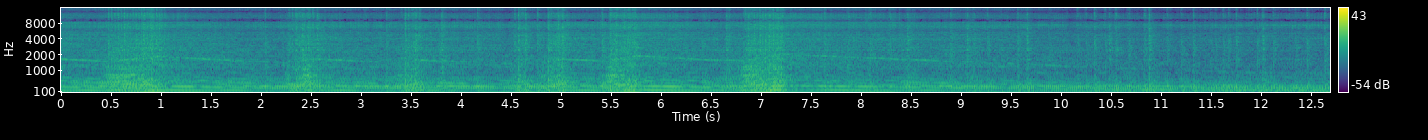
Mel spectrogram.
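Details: Evinrude Bobcat 25hp two-stroke snowmobile, sat 20+ years, diaphragm carb reassembled: buzzes with sharp rev blips and settles unevenly, and it can't be tuned. Owner suspects an air leak or the hardened carb diaphragm and plans a kit.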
